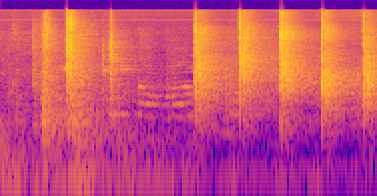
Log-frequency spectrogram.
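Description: A quick run of sharp hand slaps or claps, about four a second, with a brief voice sound about a second in.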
